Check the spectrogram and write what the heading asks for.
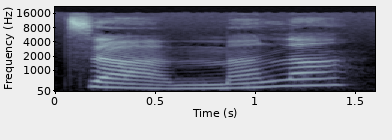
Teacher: notice that it has this dipping sound at the start · Term: third tone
